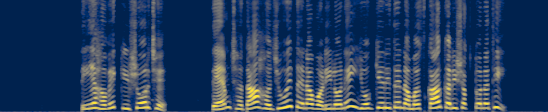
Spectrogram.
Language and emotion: Gujarati, disgusted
